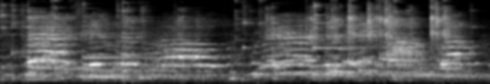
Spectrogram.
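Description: A group of young children singing a song together, with occasional sharp taps of small percussion such as rhythm sticks and a light jingling.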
